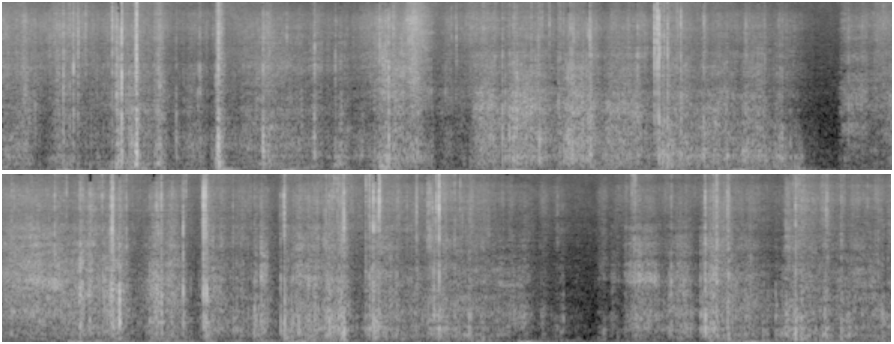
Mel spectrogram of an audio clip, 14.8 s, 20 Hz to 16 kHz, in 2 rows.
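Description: Fingertips scratch and rub the lid of a grey crocheted twine lidded basket resting on a wooden table. The result is a steady run of soft, dry rustling and crinkling scrapes, mostly low in tone, with brief quieter pauses near 7 and 12 seconds.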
